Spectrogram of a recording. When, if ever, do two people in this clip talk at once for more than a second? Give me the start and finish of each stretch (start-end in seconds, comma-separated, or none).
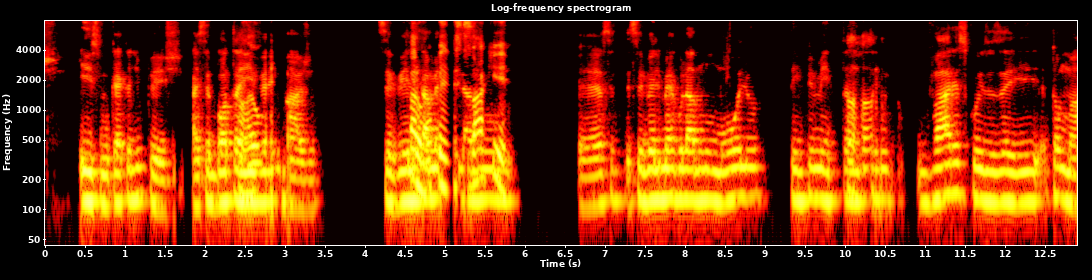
4.5-5.9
